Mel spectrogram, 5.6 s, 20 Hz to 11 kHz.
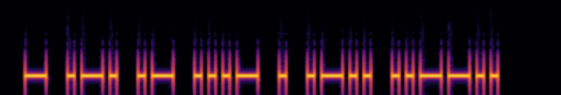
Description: Morse code, heard as a keyed tone, about 17 wpm, 700 Hz. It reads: TRAVEL?
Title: Sentences from Top 1400 Words 17wpm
